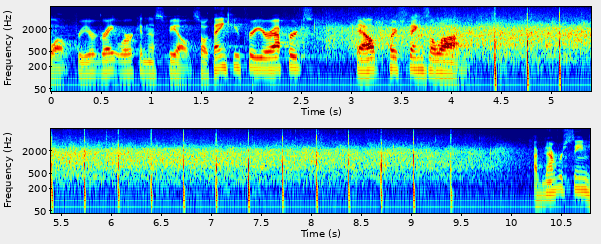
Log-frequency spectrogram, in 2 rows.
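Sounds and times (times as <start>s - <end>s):
speech: 0.0s - 4.5s, 10.2s - 10.7s
audience applause: 2.6s - 10.2s.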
